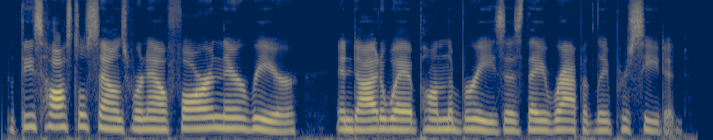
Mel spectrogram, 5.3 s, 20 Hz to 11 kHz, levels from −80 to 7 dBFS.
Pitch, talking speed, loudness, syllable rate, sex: 195 Hz, 225 wpm, -19 LUFS, 6.4 syllables/s, female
